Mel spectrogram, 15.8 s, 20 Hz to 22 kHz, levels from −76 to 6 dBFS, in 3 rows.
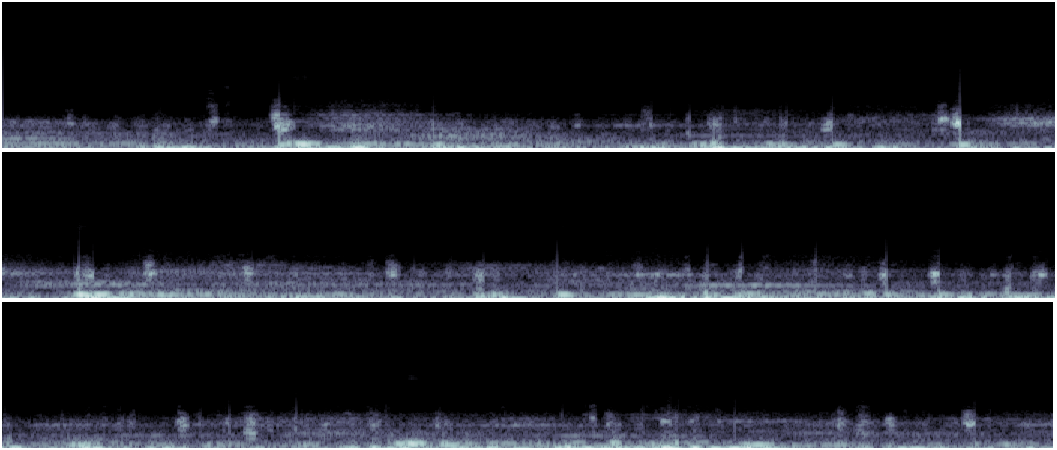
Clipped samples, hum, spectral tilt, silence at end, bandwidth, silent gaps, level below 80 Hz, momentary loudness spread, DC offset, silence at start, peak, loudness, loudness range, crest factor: under 0.1%; none; -14.5 dB/octave; 0 s; 1.3 kHz; none; -24 dBFS; 13 LU; under 0.1%; 0 s; -2 dBFS; -27 LUFS; 4 LU; 16 dB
